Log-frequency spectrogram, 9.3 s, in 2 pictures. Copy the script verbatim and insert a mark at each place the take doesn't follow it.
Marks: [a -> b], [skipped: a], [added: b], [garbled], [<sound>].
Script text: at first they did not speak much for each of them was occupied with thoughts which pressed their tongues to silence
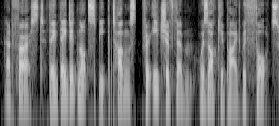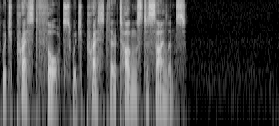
at first they [added: they] did not speak [much -> tongues] for each of them was occupied with thoughts which pressed [added: thoughts which pressed] their tongues to silence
